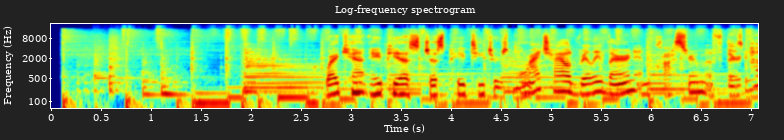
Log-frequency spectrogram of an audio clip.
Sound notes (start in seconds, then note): 0.1 jazz music; 2.8 male Voice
